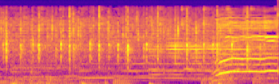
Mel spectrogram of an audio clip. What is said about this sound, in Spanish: Aplauda, si va a aplaudir, aplauda con fuerza.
